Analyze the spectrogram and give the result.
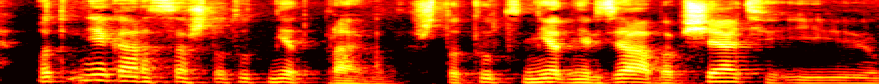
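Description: A man speaks at a moderate pace in a somewhat breathy voice. His intonation is lively. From Siberia, Novosibirsk. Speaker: writer and writing teacher. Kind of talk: casual interview.

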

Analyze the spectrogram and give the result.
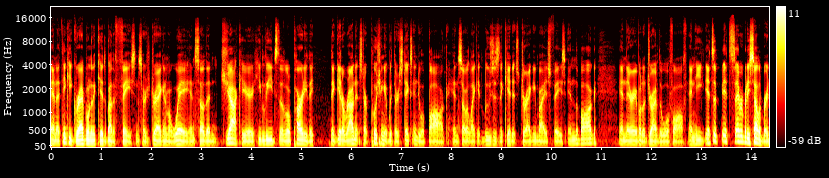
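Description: In a playful tone, a man speaks at a very fast pace with a very deep, low pitch, his dry, close sound with no echo on a very clean recording with a silent background. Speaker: podcast co-host. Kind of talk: casual banter, storytelling. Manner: joking, playful.

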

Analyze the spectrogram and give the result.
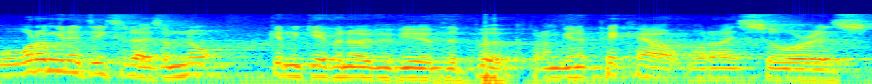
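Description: A man speaks with an English accent. Noticeable background noise runs behind him. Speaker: academic researcher and author. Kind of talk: lecture. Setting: seminar room with audience. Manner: fast; hesitant, many fillers.

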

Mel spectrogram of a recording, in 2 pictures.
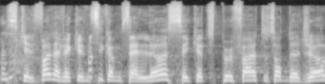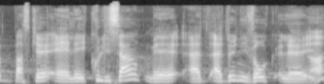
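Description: A man's high voice at a fairly quick pace, with hardly any pauses, ordinary pitch variation and noticeable background noise. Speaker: talk show host. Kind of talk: comedic talk show banter. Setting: stage without audience.

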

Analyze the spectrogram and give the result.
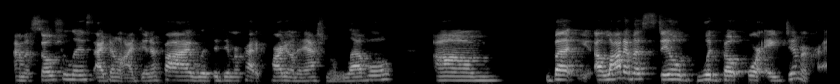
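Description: A woman with an American accent, a bright, sharp tone, medium pitch, ordinary pitch variation, and a fairly quick pace. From US South, Georgia (outside Atlanta). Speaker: journalist. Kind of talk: casual chat.

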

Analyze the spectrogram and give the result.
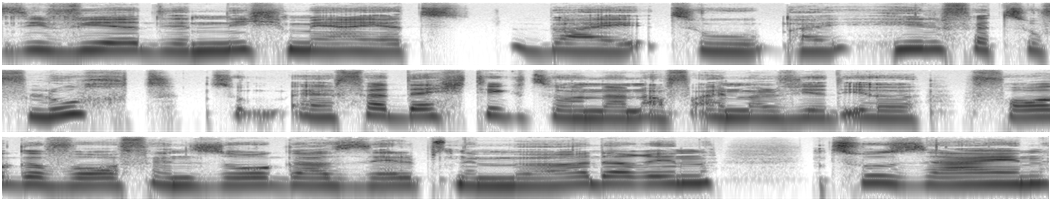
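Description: A woman with an Israeli accent and medium pitch speaks at a very slow pace in a dark, mellow tone, her intonation fairly even and the sound dry and close with no echo. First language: Hebrew (speaking German). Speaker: theatre director. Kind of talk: interview. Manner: halting, many fillers.

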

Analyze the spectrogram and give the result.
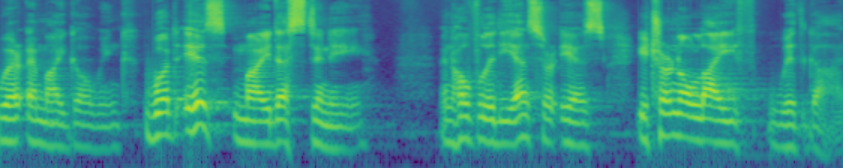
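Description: Speaking at a very slow pace with a non-native accent, a man keeps a medium pitch and ordinary pitch variation in a very clean recording with a silent background. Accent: foreign. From abroad, another country. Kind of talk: homily. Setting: church. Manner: halting.

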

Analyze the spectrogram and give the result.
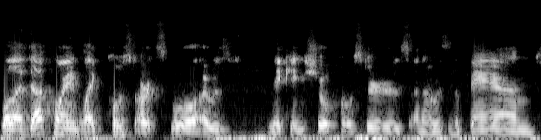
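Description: Here is a man with a Canadian accent. He speaks at a fairly slow pace. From Quebec, Mohawk community near Montreal. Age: 30s. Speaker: cartoonist. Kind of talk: casual interview. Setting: video call.

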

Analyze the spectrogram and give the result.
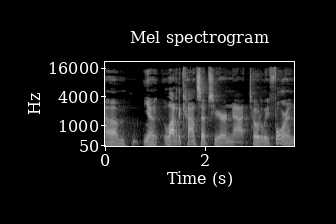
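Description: In a very clean recording with a silent background, a man speaks with an American accent at a medium pitch. He has an unremarkable speaking voice, a moderate pace and ordinary pitch variation. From US Midwest, South Side of Chicago. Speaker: marketing director. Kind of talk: interview. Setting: studio.

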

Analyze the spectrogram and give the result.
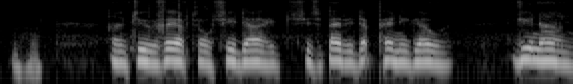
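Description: A man speaks at a high pitch with a dark, mellow tone and ordinary pitch variation. His delivery is fairly slow, broken by long, frequent pauses. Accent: West Highland Scottish. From Scotland, Isle of Mull. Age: 80s+. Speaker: retired farmer. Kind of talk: casual chat. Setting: in a car, talking through window.

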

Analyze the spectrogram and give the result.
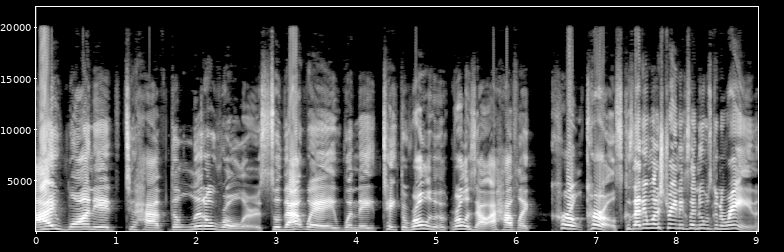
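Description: A woman's raised, projected voice, high and bright with a sharp tone, swinging very widely in pitch at a moderate pace. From Puerto Rico heritage, US. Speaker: podcaster with radio voice. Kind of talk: casual chat.

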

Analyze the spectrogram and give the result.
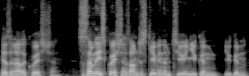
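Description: Very fast speech with ordinary pitch variation, in a South African accent. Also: man. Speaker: pastor. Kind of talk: conference workshop talk. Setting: breakout room with live audience.

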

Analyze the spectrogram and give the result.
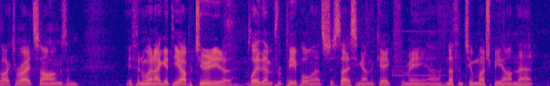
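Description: Talking at a very fast pace, a man with a Kentucky accent keeps his intonation fairly even. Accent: Kentucky Southern US. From Winchester, Kentucky. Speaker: folk singer-songwriter. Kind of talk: live showcase talk. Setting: live venue with audience.

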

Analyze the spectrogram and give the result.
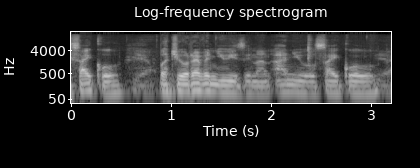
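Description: Speaking at a moderate pace, a man uses a very deep, low pitch. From Kenya. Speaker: author and illustrator. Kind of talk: casual chat.

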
